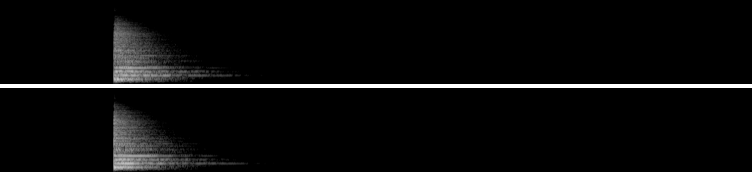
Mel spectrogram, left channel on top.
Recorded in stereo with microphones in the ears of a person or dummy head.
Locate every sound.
1.1 s a snare drum: 20° right (ahead or behind), 0.7 m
